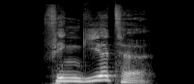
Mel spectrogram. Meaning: inflection of fingieren: 1. first/third-person singular preterite 2. first/third-person singular subjunctive II
- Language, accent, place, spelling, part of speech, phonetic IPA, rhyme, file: German, Germany, Berlin, fingierte, adjective / verb, [fɪŋˈɡiːɐ̯tə], -iːɐ̯tə, De-fingierte.ogg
